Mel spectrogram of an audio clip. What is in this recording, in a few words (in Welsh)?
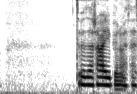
"rhaib", Welsh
